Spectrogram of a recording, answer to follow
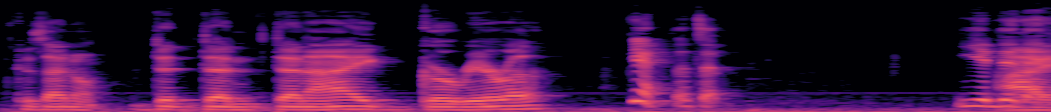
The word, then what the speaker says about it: Gurira: of wacky fake accent you know how to pronounce her name cuz I don't deny gurira yeah that's it yeah I am awesome yes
